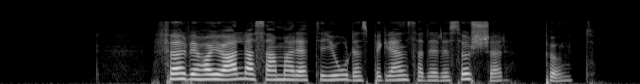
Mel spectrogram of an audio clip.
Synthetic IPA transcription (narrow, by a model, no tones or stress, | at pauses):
fœɾvɪɦaɾjɵalːasamːaɾɛt̪ʰːɪjuːɖənsbɛɡɾɛnsad̪əɾɛsɵʂːəɾ | pʰɵŋkt̪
